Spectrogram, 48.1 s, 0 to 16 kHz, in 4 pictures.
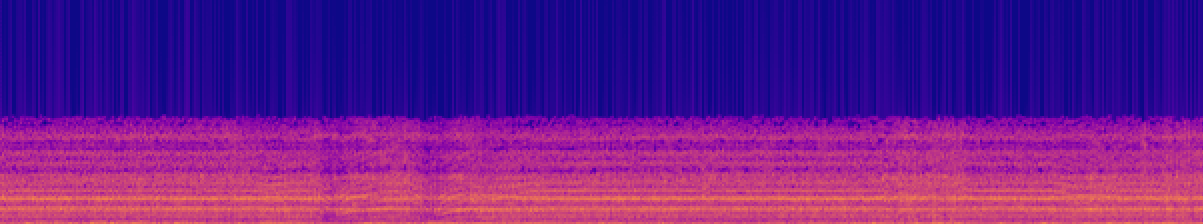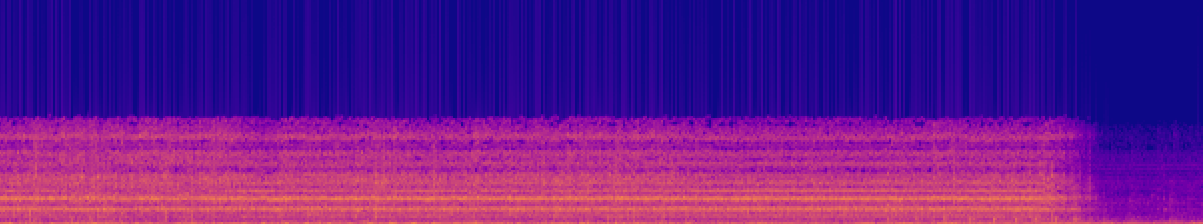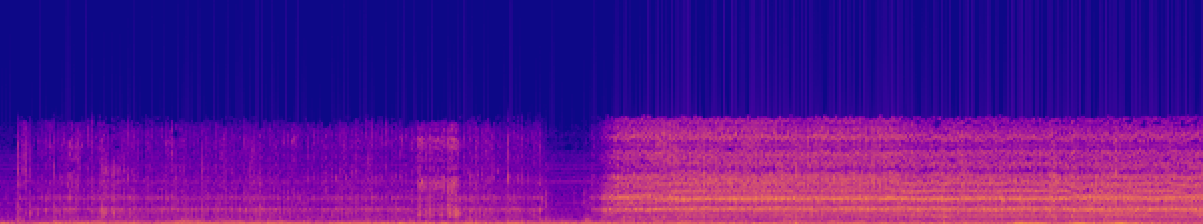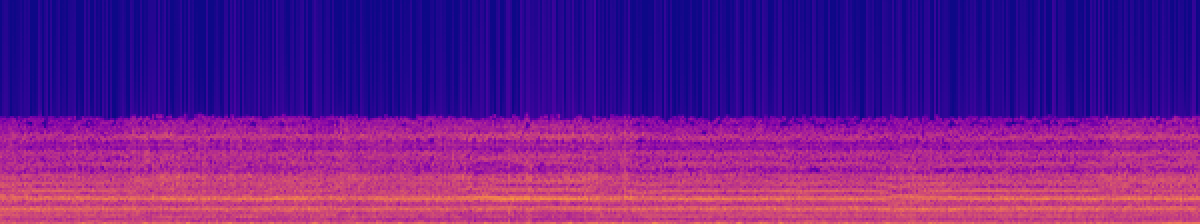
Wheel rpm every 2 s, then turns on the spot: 160, 140, 140, 160, 160, 160, 160, 160, 160, 160, 160, 50, 10, 20, 20, 120, 160, 160, 160, 160, 160, 160, 160, 160.
24-30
